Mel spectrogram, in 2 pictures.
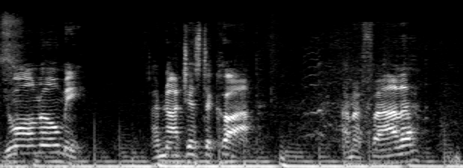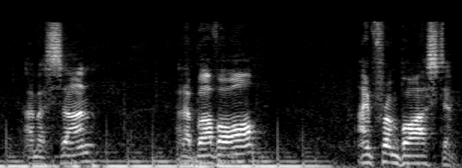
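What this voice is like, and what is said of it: Exaggerated bad Boston accent. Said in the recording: “The worst Boston accent ever ... Seth Meyers ... With some wicked bad. ... Boston accent”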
